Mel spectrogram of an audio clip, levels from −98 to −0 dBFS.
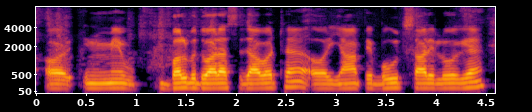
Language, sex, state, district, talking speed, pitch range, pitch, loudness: Hindi, male, Bihar, Darbhanga, 170 wpm, 120-125 Hz, 120 Hz, -21 LUFS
